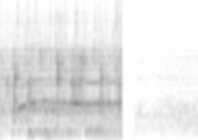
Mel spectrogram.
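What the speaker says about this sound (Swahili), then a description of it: "Haya, tupige makofi kwa wazee wetu na viongozi wetu." Audience applause for elders and leaders at a secondary school opening ceremony in Iringa, Tanzania: a dense burst of clapping for about a second that cuts off abruptly, followed by quieter room noise.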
